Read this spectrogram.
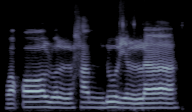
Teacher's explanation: Lalu cara bacanya ya dihilangkan salah satunya, yaitu yang dihilangkan wawunya. Sehingga dalam bacaan waqalu sudah tidak ada lagi mat tobi'ahnya, sudah tidak ada lagi matnya. Sehingga dibaca pendek.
